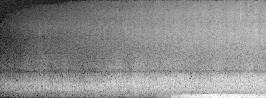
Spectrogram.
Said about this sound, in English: Reverend Albert father of whispers, sang his song softly into the sounds of pattering rain.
